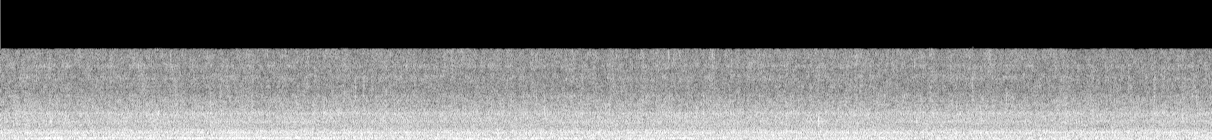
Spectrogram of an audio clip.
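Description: Heavy rain falling steadily on a clay-tiled roof and pouring off the eaves onto the ground: an even, unbroken hiss.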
